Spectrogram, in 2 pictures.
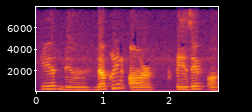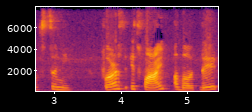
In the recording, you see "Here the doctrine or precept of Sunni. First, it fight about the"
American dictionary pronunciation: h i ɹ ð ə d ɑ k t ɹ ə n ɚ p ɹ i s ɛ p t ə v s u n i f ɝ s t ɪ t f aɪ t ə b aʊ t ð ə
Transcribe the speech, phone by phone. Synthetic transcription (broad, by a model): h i ɹ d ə d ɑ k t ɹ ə n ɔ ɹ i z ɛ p ə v s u n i f ɝ s t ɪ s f aɪ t ə b aʊ t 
